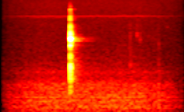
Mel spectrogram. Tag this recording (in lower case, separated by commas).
chink, glass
